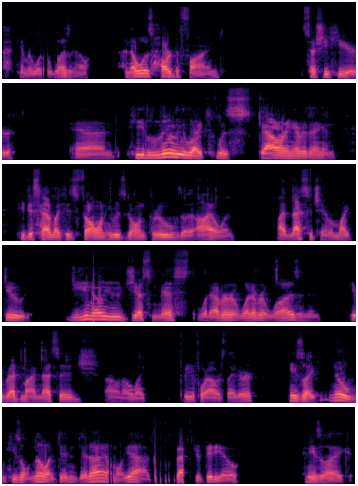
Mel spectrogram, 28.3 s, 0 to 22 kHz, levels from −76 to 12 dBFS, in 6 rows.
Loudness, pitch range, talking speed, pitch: -20 LUFS, 100-130 Hz, 190 wpm, 115 Hz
